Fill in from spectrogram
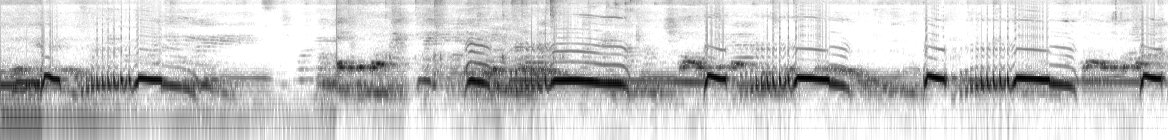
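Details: Prolific albino collared dove, recording meant to trigger other doves to call: a series of throaty coos, each with a rising note, a rolled pulsing stretch and a downward slide, repeating about every two seconds.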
